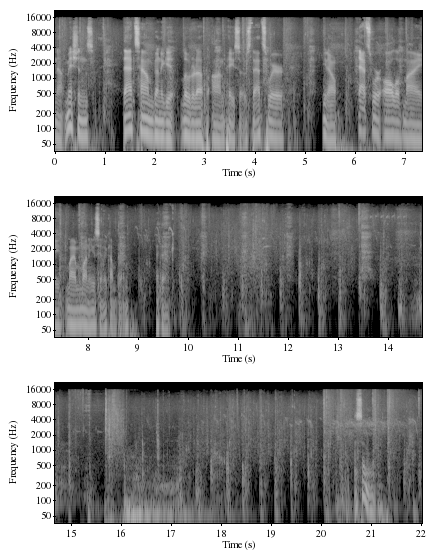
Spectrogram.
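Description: Footsteps crunch steadily over ground.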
